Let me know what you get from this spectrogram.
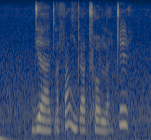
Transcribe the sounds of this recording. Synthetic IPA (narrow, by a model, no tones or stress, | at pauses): diat͡ɬʼafaŋ̩kʼat͡ɬʰɔlakʼɪ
